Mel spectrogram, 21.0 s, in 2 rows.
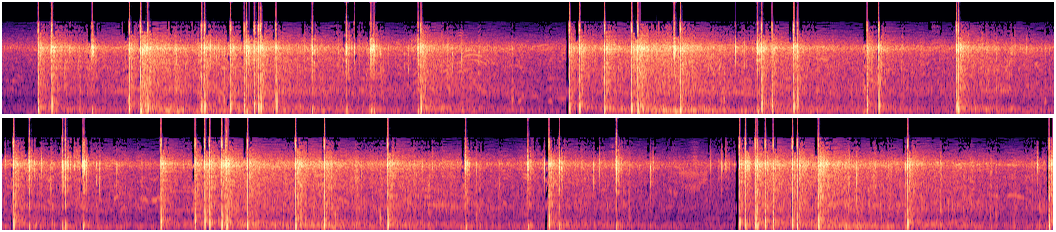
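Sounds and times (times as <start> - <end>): crackling hiss: 0.0 - 21.0
firework shells bursting: 0.4 - 21.0.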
